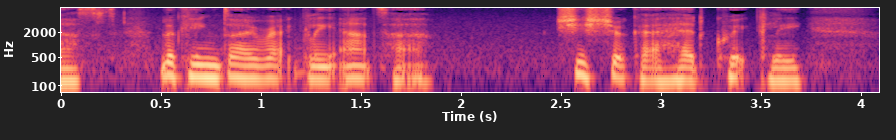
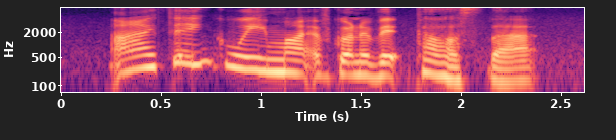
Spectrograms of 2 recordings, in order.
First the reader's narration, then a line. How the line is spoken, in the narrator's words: giggled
